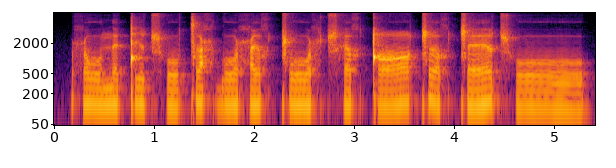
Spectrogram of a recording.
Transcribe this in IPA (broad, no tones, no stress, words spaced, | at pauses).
ħoːnɛǃiʈ͡ʂʰo ǀəħ ɡoːħɪːχǁoːħ ʈ͡ʂʰɛχǃɑː ǁəːχǁɛː ʈ͡ʂʰoː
